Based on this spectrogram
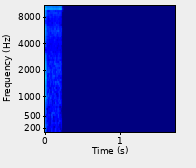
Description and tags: Viral Hi Hatter 03
hi, hat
